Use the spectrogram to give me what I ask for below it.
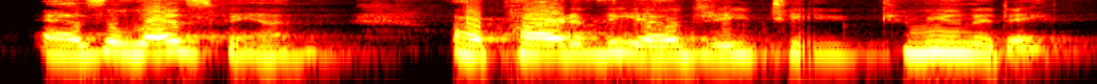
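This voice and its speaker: The tone is dark and mellow. Room echo can be heard. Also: woman. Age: 70s. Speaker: congregation member. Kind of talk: personal testimony. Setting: church service.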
